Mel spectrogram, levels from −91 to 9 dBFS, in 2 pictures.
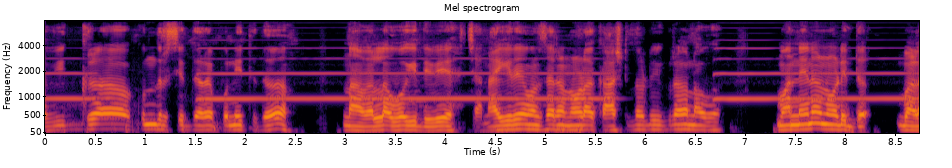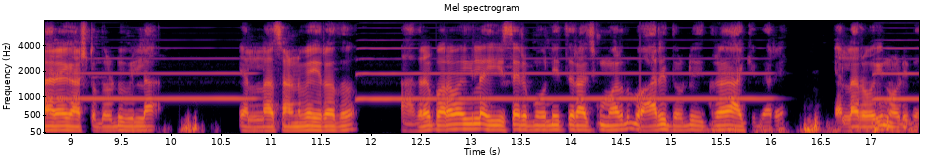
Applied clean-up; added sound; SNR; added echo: none; Wind instrument, woodwind instrument; 13 dB; none.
